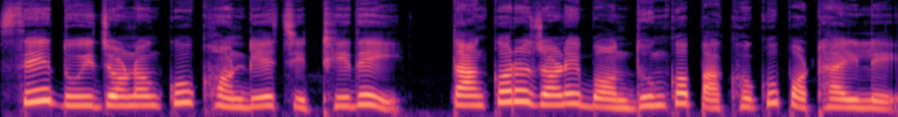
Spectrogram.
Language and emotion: Odia, neutral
